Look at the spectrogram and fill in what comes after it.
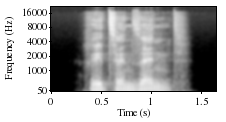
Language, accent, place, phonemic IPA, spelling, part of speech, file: German, Germany, Berlin, /ʁet͡sɛnˈzɛnt/, Rezensent, noun, De-Rezensent.ogg
- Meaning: 1. reviewer 2. creator of a recension of a text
